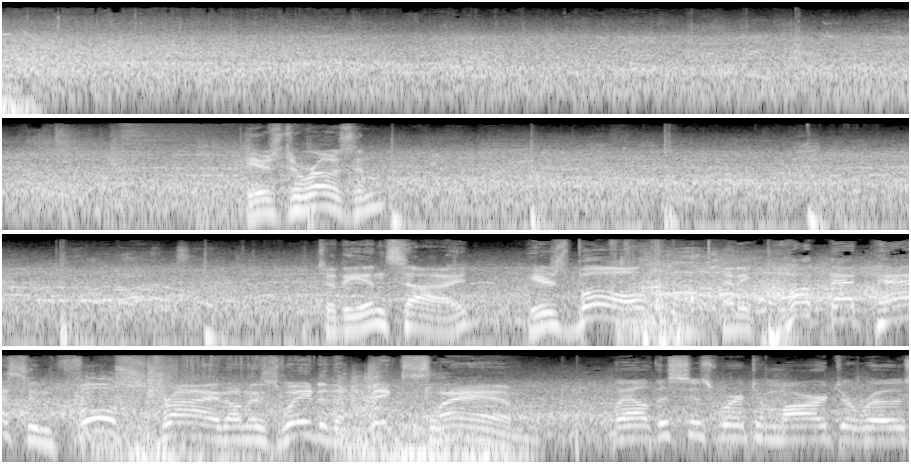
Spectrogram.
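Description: A large crowd cheers and murmurs in an echoing arena.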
